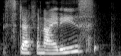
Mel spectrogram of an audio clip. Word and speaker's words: Stephanides: Calliope Stephanides, I believe is how you would say her last name.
